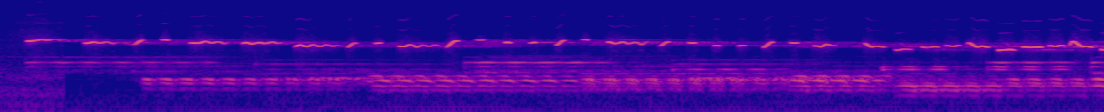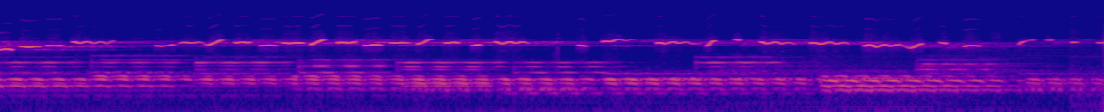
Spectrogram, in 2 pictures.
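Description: A lone, clear whistled film theme melody, whistled by Daryl Hannah in a scene of the film Kill Bill, runs steadily and prominently over a low sustained instrumental backing, rising and falling through a tune for the whole stretch, with no talking.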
